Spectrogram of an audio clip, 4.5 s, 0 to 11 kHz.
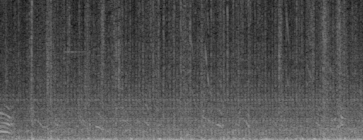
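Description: Sustained gunfire from a Mass Effect 3 firefight, a dense, continuous rattle of rapid shots with sharp bursts throughout, loud and close, filling the whole stretch.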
